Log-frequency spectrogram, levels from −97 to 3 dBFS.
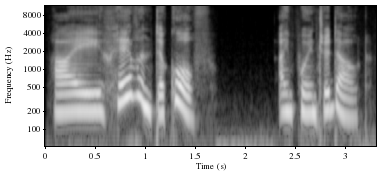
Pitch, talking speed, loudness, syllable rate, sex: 215 Hz, 125 wpm, -17 LUFS, 3.9 syllables/s, female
